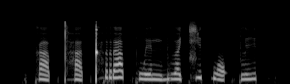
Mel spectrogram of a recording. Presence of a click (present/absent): absent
